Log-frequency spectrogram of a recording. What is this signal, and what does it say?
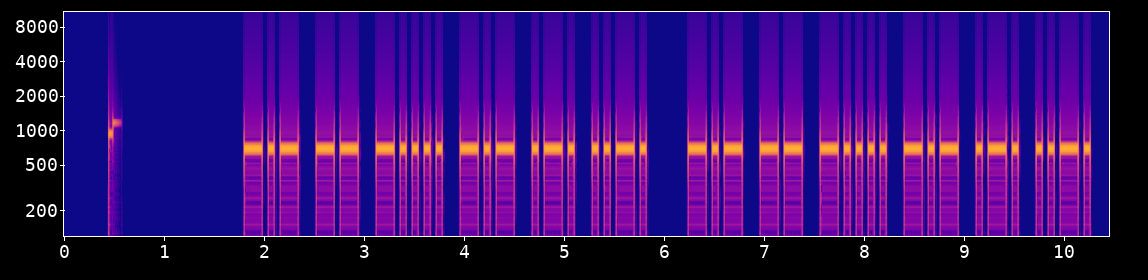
Morse code, heard as a keyed tone, about 20 wpm, 700 Hz. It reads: KM6KRF KM6KRF
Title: USA Call Signs Repeated 3x 20wpm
